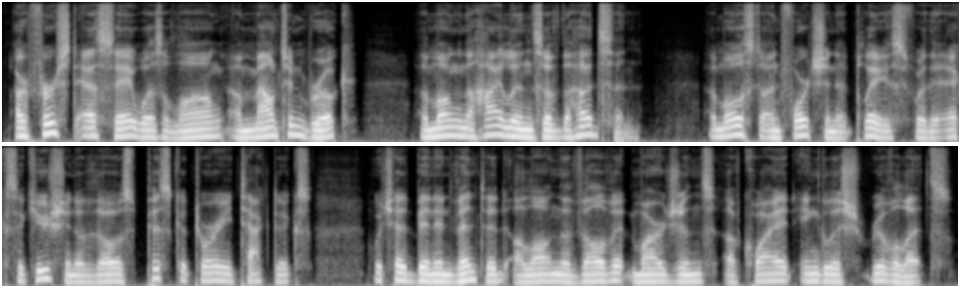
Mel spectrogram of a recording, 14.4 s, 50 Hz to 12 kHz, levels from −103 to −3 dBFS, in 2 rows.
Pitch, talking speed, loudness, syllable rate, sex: 135 Hz, 150 wpm, -16 LUFS, 5.1 syllables/s, male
